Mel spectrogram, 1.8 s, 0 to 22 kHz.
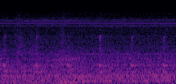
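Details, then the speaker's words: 42-inch Canarm Mystic ceiling fan (early black-motor version) running with light on, wobbles on high and in reverse: thin, regular squeak about three times a second as it turns; rhythmic squeak, cause unknown. "oh yeah this thing's making a noise I know if you can hear it but very very squeaky"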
